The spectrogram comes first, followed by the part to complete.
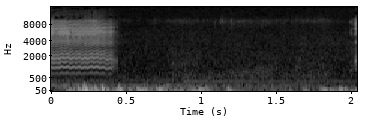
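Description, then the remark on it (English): A sheep lets out one loud bleat with a wavering, nasal tone, followed by a low rumbling background before a second bleat begins right at the end. “I asked for sheep, and I got sheep.”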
